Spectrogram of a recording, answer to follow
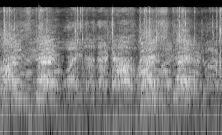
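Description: Crowd of protesters chanting slogans together in short, rhythmic bursts, with hand-clapping in time.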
